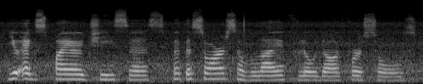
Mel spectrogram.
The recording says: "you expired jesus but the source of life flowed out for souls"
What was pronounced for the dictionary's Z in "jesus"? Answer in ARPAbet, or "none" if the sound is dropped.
S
